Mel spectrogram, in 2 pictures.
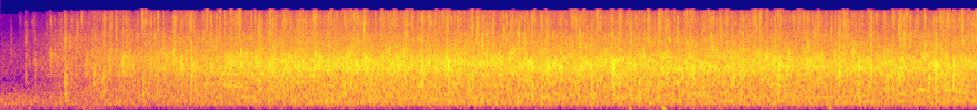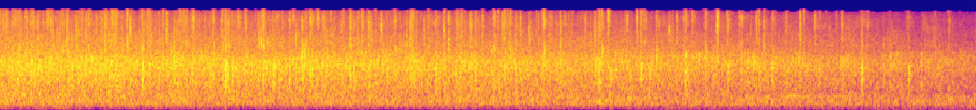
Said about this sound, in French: Et on peut encore les applaudir.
